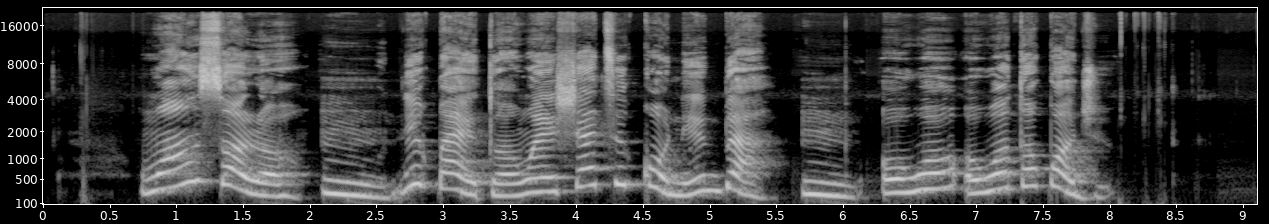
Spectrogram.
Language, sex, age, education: Yoruba, female, 30-45, tertiary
